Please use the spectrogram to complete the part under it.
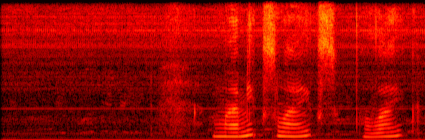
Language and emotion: Russian, neutral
